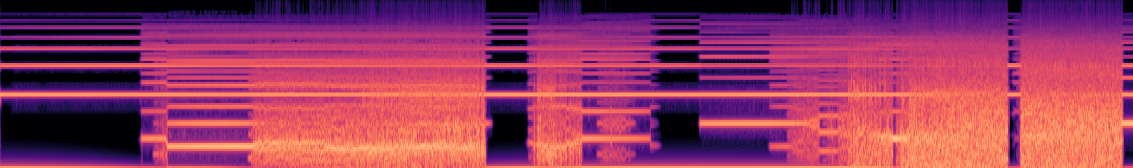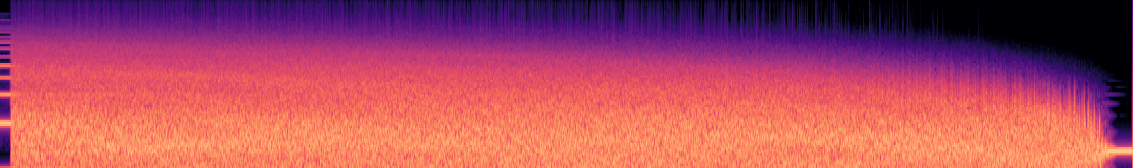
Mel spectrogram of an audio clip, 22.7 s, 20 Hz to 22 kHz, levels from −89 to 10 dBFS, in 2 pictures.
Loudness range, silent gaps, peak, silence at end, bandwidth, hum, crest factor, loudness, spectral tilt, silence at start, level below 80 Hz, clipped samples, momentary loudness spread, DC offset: 2 LU; none; 0 dBFS; 0 s; 17 kHz; none; 6 dB; -4 LUFS; -4 dB/octave; 0 s; -20 dBFS; 4%; 3 LU; under 0.1%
